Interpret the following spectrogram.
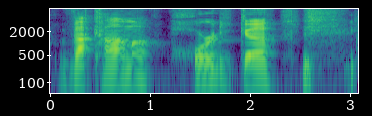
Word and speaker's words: Vakama Hordika: Unless Orion really wants to talk about Vakama Hordika. That's how you pronounce it.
